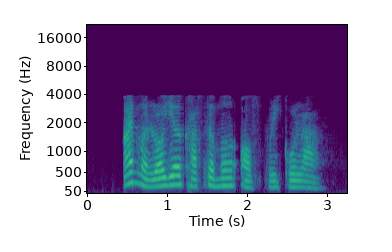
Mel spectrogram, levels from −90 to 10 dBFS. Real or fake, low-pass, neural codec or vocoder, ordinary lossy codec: fake; 7.2 kHz; codec, 16 kHz, 8 kbps, FreqCodec, smaller model; AAC, 16 kbps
